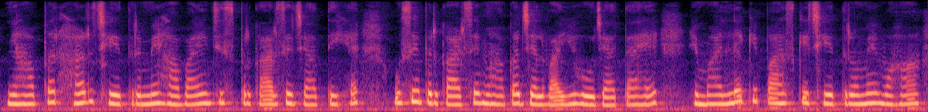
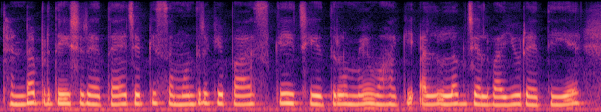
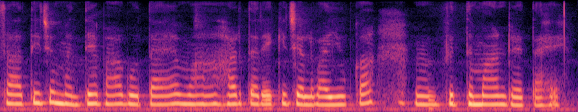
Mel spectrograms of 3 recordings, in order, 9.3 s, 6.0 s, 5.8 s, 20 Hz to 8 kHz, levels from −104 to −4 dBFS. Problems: none marked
